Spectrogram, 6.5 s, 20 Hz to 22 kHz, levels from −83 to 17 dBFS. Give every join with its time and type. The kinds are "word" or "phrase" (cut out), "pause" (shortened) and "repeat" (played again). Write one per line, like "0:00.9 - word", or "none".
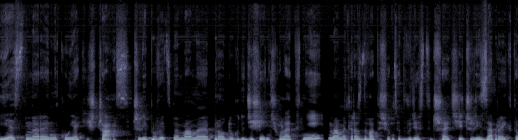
none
